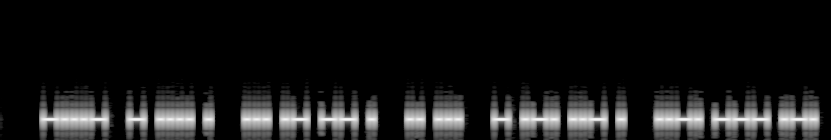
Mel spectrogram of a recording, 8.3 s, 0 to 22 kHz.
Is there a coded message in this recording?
Yes: Morse code from 0.4 to 8.2 s, heard as a keyed tone, about 25 wpm, 600 Hz. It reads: <BT> THE SAME IS TRUE FOR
